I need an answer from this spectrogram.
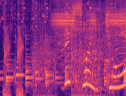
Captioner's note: george snorts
